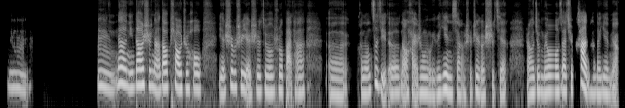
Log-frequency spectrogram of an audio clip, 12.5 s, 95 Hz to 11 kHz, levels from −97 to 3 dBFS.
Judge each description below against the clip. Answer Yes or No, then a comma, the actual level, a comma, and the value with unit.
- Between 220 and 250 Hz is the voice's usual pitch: No, high, 200 Hz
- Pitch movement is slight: No, average, 3.7 semitones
